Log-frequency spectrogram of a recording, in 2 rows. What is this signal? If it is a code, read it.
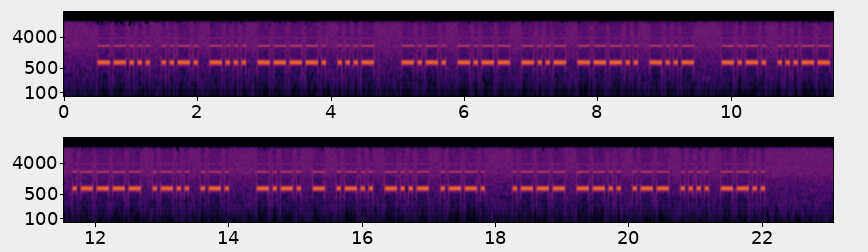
Morse code, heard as a keyed tone, machine-sent, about 20 wpm, 750 Hz. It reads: 7FB9V CYX8X C31LR CTLXP JZWHZ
